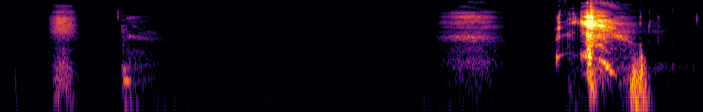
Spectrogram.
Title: Stifling pregnancy sneezes (F)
